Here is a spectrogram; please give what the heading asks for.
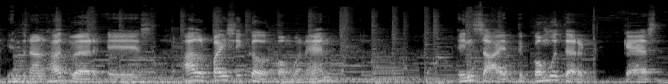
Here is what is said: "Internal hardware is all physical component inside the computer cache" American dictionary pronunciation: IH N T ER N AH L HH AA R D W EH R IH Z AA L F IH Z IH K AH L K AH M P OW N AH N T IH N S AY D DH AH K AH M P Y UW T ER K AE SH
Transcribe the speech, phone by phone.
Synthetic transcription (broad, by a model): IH N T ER N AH L HH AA R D W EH R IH S AA L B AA S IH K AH L K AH M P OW N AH N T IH N S AY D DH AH K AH M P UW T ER K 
